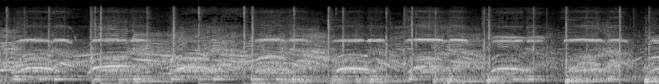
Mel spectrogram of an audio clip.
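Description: Danjiri festival sound: a crowd of rope-pullers chanting in rhythm over the float's drum and gong music, with short high whistle blasts repeating about once a second and sharp percussive strikes.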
